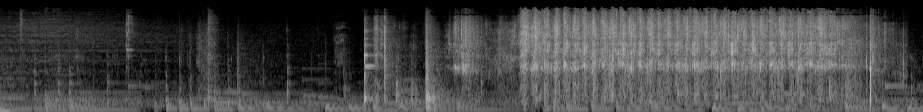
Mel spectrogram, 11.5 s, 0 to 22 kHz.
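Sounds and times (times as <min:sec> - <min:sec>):
soft low musical backing: 0:00.0 - 0:11.5
ice cubes clinking into a metal cocktail shaker: 0:05.6 - 0:11.3.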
